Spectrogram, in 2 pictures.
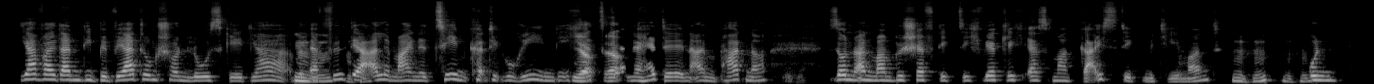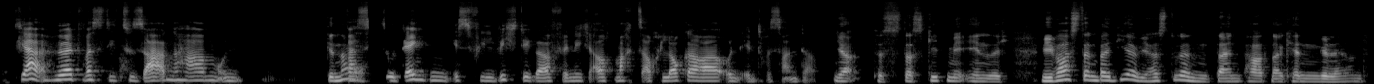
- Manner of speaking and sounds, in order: other background noise
- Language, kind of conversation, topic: German, unstructured, Was schätzt du am meisten an deinem Partner?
